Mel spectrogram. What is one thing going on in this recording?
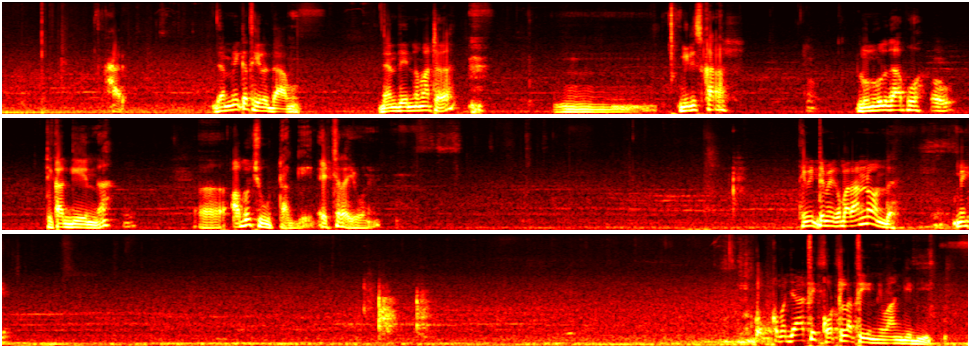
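An elderly man talks calmly and with animation close to a microphone.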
